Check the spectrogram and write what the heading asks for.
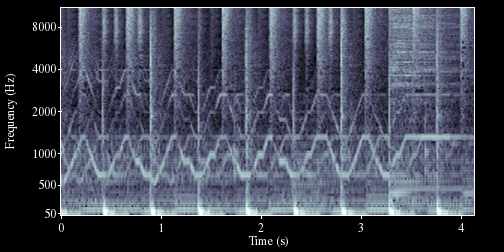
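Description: Electronic dance music with no vocals. A steady kick drum beats about twice a second under a siren-like synth line that glides up and down over and over, and a rising noise sweep builds near the end.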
